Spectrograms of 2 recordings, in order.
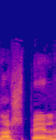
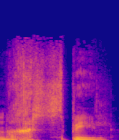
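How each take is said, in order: First: The word is said with a Norwegian pronunciation. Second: The word is said with a German pronunciation. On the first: "skal vi ta på nachspiel?" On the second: "det heter nachspiel. / men på tysk?"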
